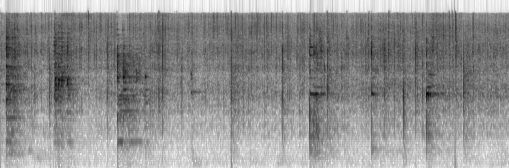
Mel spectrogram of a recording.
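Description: Chopped green chillies sizzling in hot mustard oil with fried onions in an iron kadhai, while a metal spatula stirs them, scraping and clinking against the pan many times.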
